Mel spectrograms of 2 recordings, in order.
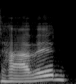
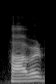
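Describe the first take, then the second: First: It is said in a Boston accent. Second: It is said in a general American accent.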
